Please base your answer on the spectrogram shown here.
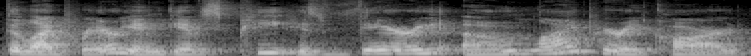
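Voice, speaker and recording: In a roomy-sounding space, a story host reads a children's picture book aloud, her fairly low female voice expressive and deliberate.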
